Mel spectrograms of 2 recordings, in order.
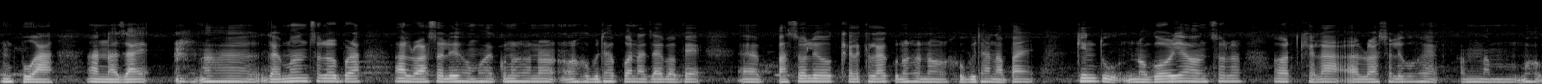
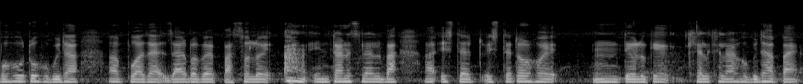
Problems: background sounds at intervals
